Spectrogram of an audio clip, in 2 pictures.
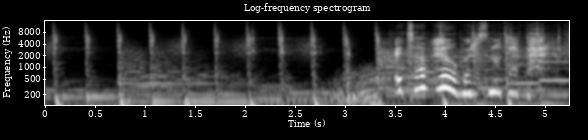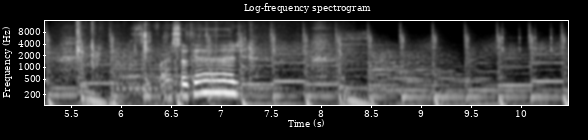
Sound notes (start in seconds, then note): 5.3 out of breath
